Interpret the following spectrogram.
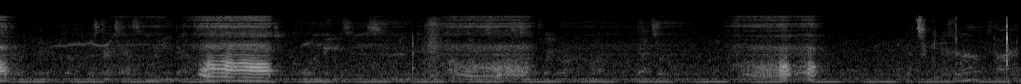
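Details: Intermittent snoring breaths, one with a rough vibrating rattle, over a steady low room hum.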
